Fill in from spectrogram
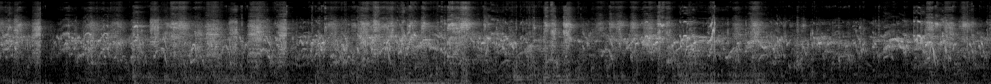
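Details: Pet parakeet's autumn breakfast in natural light; constant warbling chatter mixed with sharp chirps and scratchy squawks, with a few crisp ticks heard in the middle.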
